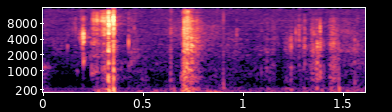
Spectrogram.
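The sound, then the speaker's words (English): Crunching of crunchy Cheetos, several sharp bites and chews in quick succession, loud with no talking. “I like crunchy Cheetos more than puffy ones because the crunchy ones are, they just have more flavor almost.”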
